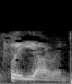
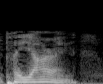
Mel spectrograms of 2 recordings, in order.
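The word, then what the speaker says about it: Plejaren: Pleiaran. – Pleiaran, okay. – Yeah, it's pronounced like a Y. – Okay, Pleiaran.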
